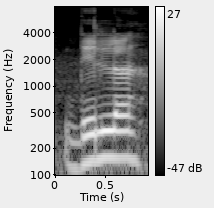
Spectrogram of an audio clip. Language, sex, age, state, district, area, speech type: Punjabi, male, 30-45, Punjab, Fazilka, rural, read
